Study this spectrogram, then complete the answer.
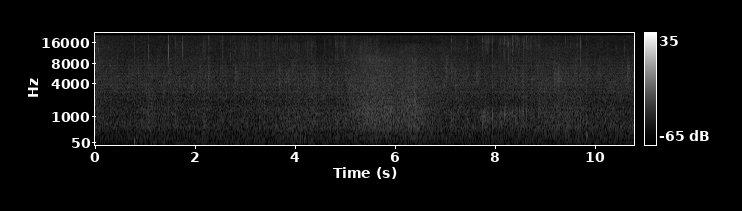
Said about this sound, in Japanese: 穏やかだった雨はいつの間にか海の波を叩き上げるほど風に吹きつけられて勢いを増しています。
